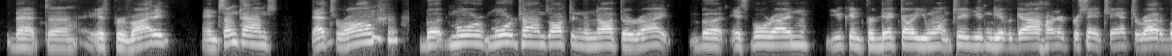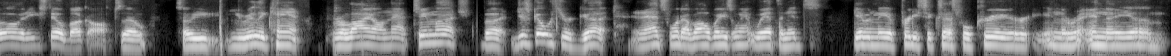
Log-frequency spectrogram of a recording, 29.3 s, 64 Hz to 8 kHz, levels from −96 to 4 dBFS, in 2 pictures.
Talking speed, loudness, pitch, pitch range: 170 wpm, -16 LUFS, 160 Hz, 155-175 Hz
